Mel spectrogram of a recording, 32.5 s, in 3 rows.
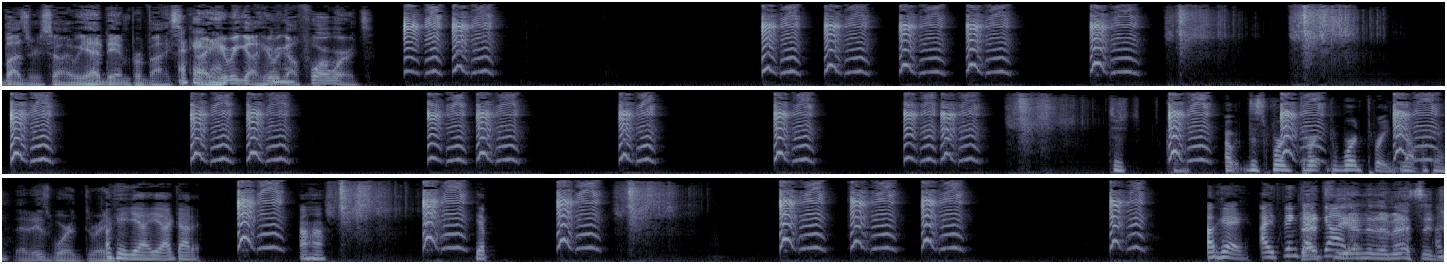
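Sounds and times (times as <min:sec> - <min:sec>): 
speech: 0:00.0 - 0:02.8, 0:20.0 - 0:23.3, 0:23.9 - 0:24.3, 0:25.2 - 0:25.4, 0:30.7 - 0:32.4
squeaky dog toy squeaking: 0:03.0 - 0:03.8, 0:05.6 - 0:08.7, 0:10.8 - 0:11.4, 0:12.2 - 0:13.1, 0:14.0 - 0:14.8, 0:15.4 - 0:15.9, 0:16.6 - 0:18.8, 0:19.6 - 0:21.8, 0:23.4 - 0:26.8, 0:27.4 - 0:29.0, 0:29.9 - 0:30.4
maraca shaking: 0:08.7 - 0:10.4.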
